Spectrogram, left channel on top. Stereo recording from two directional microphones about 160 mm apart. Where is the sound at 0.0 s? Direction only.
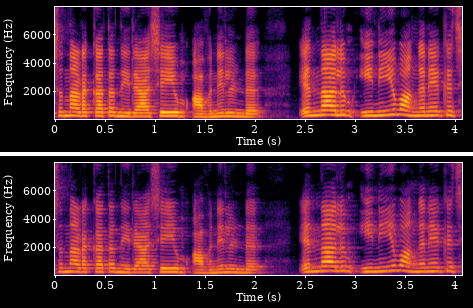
25° left (ahead or behind).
